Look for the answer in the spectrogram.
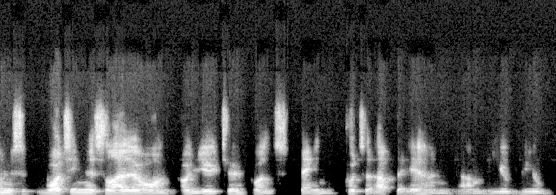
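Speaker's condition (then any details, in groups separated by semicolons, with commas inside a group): Motor neurone disease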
